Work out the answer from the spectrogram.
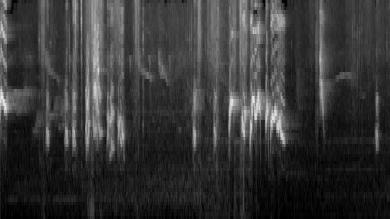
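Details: Red-whiskered bulbul, morning training song in the 'ché' style, used as a lure to stimulate other bulbuls. Quick chirps in uneven bursts rise to a tumbling slurred phrase, then thin out to a few single notes.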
